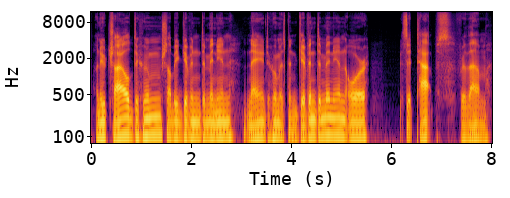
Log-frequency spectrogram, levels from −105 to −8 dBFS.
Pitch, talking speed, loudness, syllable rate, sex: 85 Hz, 140 wpm, -22 LUFS, 4.1 syllables/s, male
